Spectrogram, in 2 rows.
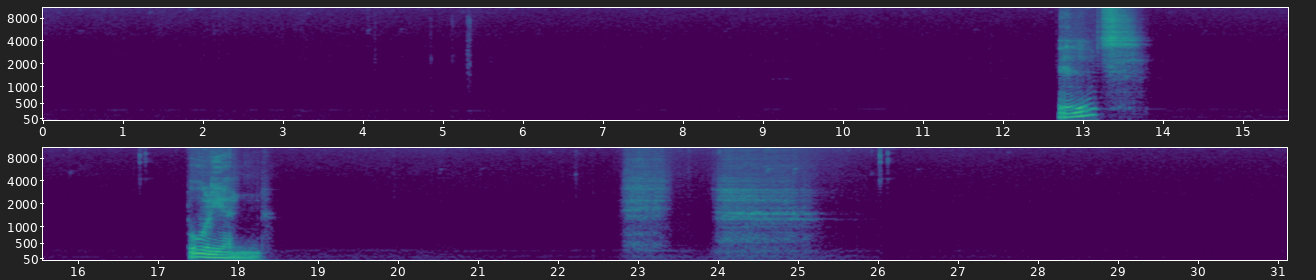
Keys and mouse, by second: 26.0 click.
